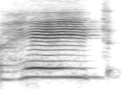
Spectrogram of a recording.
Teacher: todas las palabras con h inicial en inglés tienen este sonido aspirado que era el sonido que tenía la h en latín clásico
